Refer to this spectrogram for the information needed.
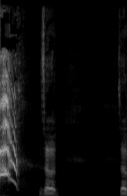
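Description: A bird gives three harsh, squawking calls: a loud, downward-sliding screech, then two shorter raspy squawks spaced more than a second apart, with silence between.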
